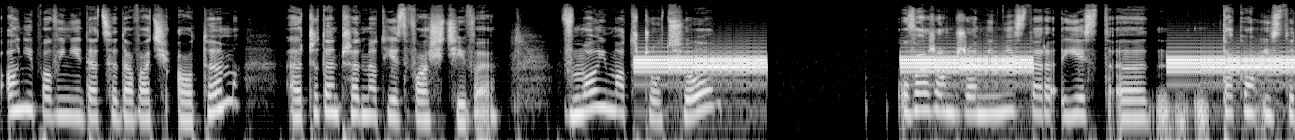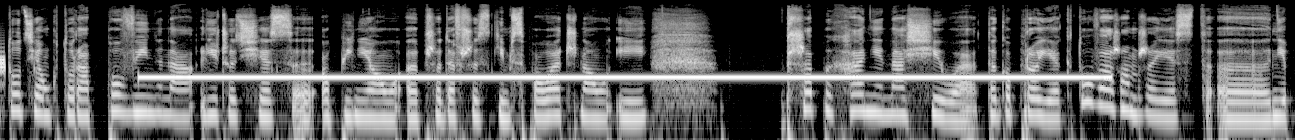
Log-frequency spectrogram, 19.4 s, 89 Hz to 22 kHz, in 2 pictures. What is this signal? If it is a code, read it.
Emergency Alert System (SAME) tones (header bursts, then the 1050 Hz attention tone), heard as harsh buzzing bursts, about 520.83 baud.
